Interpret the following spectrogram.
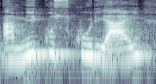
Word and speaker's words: amicus curiae: o ministro relator pode admitir a figura do amicus curiae, que essa é a pronúncia correta, como nós discutimos na última aula, do amicus curiae na tramitação da ADC, para que ele possa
